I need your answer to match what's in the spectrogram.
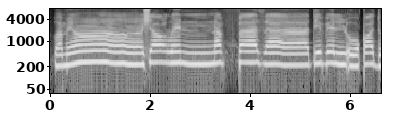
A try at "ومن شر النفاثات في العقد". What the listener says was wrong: پکڑنا بھی را مشدد کو پکڑے نا. ومن شر شر ایسے نکل جاتا ہے ایسے نہیں. ومن شر النفاثات في العقد.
